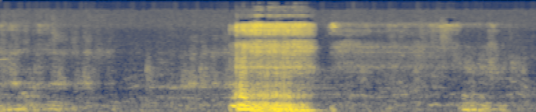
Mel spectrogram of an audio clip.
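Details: Sleeping Beagle giving a single loud, harsh snore of under a second, with low, soft breathing before and after it.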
